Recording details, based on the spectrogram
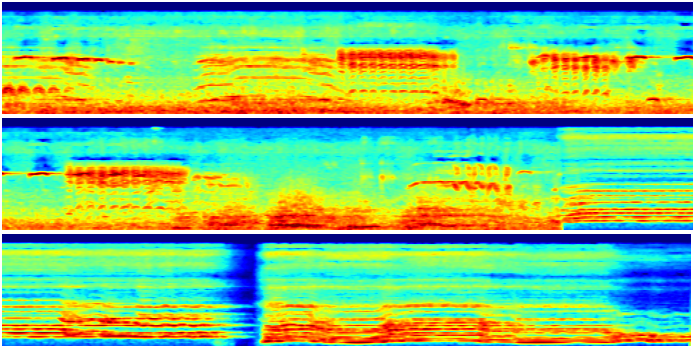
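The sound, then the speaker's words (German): A loud, dense chorus of farm animals on a meadow grunting, neighing and roaring over one another, giving way to long, drawn-out braying calls that rise and fall in pitch, with a brief pause between them. “Da fangen die Tiere nacheinander an zu grunzen, zu wiehern, zu brüllen, zu pfeifen und zu zischen.”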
